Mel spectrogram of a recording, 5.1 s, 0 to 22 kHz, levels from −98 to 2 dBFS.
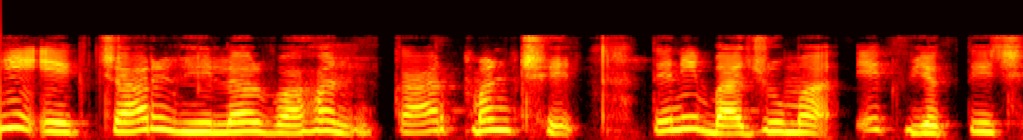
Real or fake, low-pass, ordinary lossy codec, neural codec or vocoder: real; 7.2 kHz; none; none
